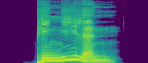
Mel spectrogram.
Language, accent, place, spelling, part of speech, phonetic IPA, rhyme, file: German, Germany, Berlin, penilen, adjective, [ˌpeˈniːlən], -iːlən, De-penilen.ogg
- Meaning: inflection of penil: 1. strong genitive masculine/neuter singular 2. weak/mixed genitive/dative all-gender singular 3. strong/weak/mixed accusative masculine singular 4. strong dative plural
